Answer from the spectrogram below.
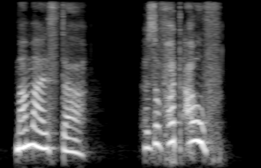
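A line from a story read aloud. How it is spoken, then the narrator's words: Hissed. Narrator (German): zischt sie ihren Bruder an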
